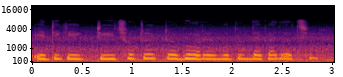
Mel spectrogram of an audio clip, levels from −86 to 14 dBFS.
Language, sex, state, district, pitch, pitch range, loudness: Bengali, female, Tripura, West Tripura, 275 Hz, 265-280 Hz, -13 LUFS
